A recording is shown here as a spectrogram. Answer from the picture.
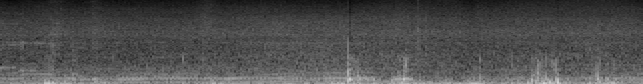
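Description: Vehicle engine running steadily while driving, with wind noise on the microphone; a few short, louder sounds come in around the middle and again near the end.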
